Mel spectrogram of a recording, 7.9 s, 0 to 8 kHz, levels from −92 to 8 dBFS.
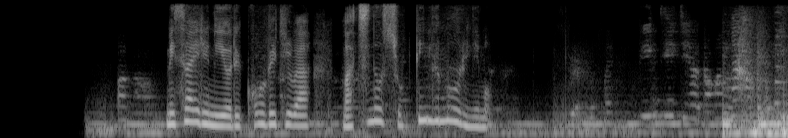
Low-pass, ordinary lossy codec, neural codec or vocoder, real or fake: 7.2 kHz; none; codec, 16 kHz, 1 kbps, X-Codec, HuBERT features, trained on balanced general audio; fake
